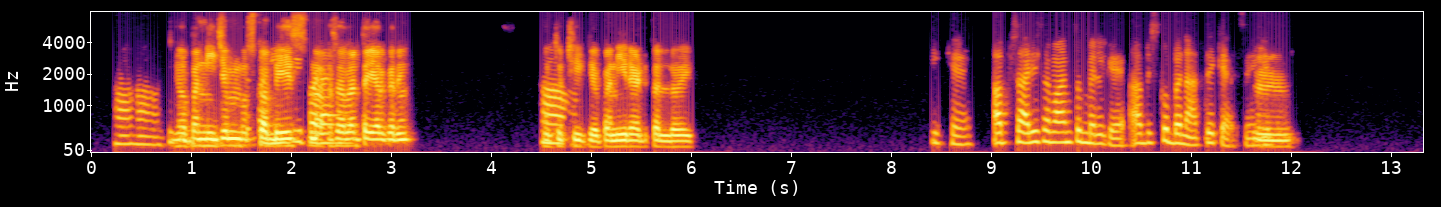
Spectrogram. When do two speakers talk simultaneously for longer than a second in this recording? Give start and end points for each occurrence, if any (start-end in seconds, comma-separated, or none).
0.8-2.6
